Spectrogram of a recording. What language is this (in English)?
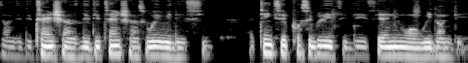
Nigerian Pidgin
